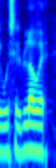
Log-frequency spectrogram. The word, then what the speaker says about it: Whistleblower: Es así, no sé si se pronuncia así, Whistleblower. – Sí.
